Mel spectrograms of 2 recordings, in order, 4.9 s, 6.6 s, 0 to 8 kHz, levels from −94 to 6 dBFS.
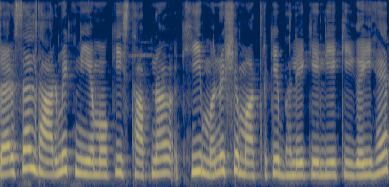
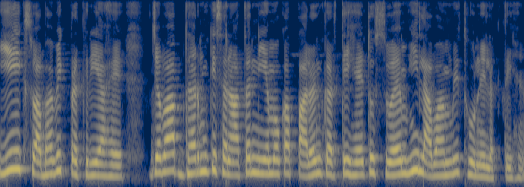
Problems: constant background noise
